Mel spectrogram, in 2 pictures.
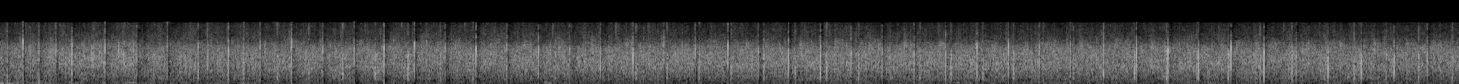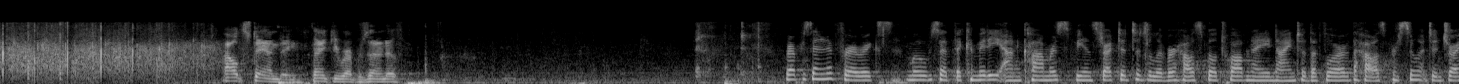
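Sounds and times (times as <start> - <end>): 
audience applause welcoming award winners in a state House chamber: 0.0 - 17.3
speech: 17.0 - 18.7, 22.4 - 29.1.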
